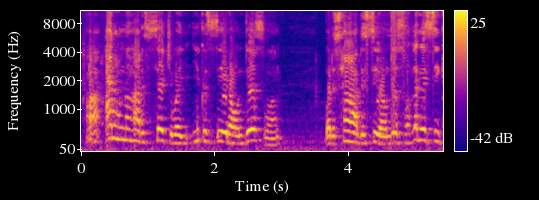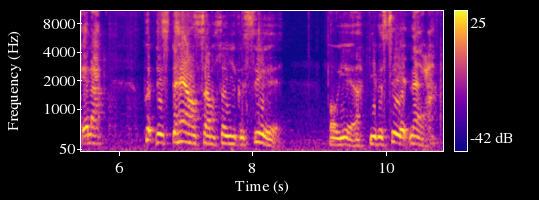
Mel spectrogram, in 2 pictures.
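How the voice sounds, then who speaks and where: A woman's medium-pitched voice with lively intonation at a moderate pace, amid noticeable background noise. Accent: Southern US. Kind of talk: tutorial. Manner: casual, halting.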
